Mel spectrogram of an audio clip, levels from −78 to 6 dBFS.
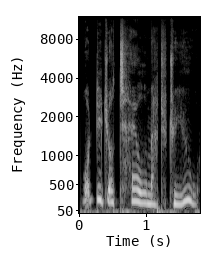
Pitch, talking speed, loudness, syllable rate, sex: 190 Hz, 230 wpm, -17 LUFS, 4.6 syllables/s, male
